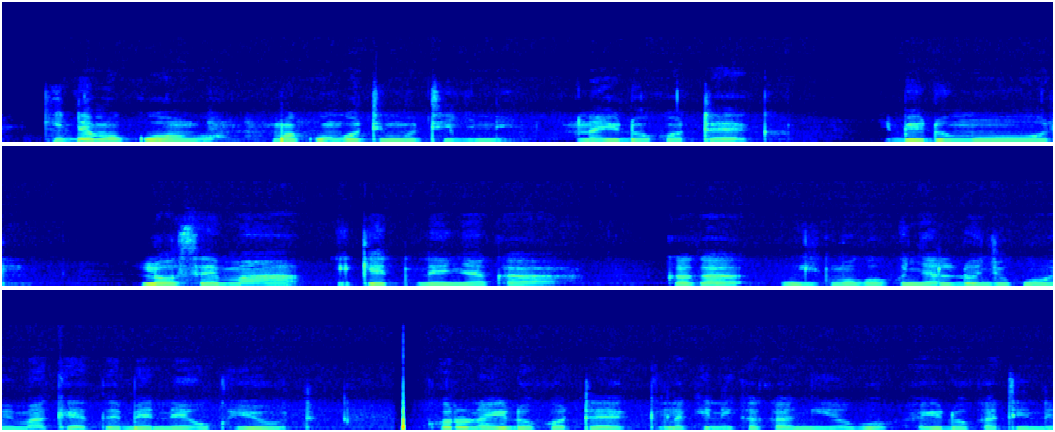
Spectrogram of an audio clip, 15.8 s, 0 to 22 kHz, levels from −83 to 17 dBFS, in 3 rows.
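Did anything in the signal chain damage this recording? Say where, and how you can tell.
Yes. At 6.94 to 6.98 s, about 40 ms of the speech comes out jumbled because of chunks out of order at the buffer or packet-handling stage. A 20 ms chunk arrived one chunk late and plays after the chunk that should follow it. Nothing is missing, but the swap leaves three hard joins. On a waveform these show as abrupt level and slope jumps, and on a spectrogram as thin vertical broadband lines with a reshuffled pattern between them.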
